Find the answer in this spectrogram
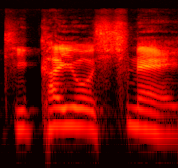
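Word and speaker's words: δικαιοσύνη: 여기 디카이오슈네 이런 발음을 가진 헬라어인데요.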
